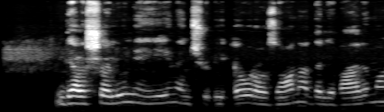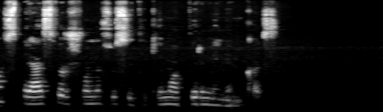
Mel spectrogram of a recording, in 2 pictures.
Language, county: Lithuanian, Vilnius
